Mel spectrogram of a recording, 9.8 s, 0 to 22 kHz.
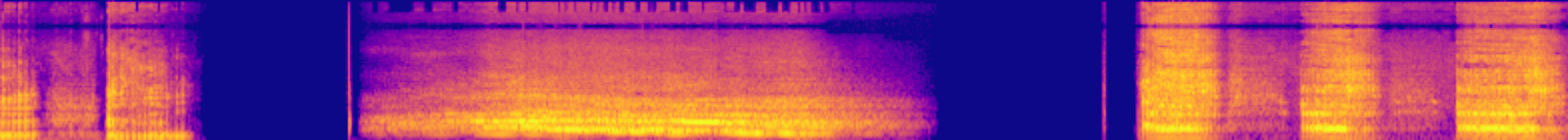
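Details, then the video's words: Lion sounds: short rough bursts, then a long drawn-out moaning roar that swells and fades over about three seconds, followed after a silence by three quick, harsh grunting roars. "13 SONIDOS DE LEON | 13 SOUND OF LION"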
